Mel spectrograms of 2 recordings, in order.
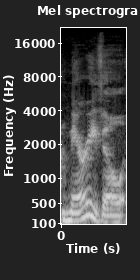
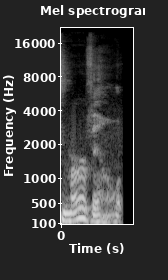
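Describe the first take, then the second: First: The name is said the nonlocal way. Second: The name is said the local way. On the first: This is how outsiders say it. The speaker calls it wrong. "it's not Maryville" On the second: This is how locals say it. The speaker calls it right. "It's Merville"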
